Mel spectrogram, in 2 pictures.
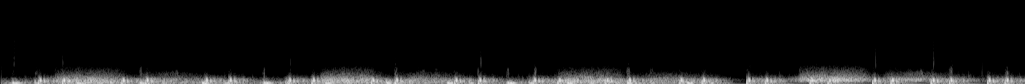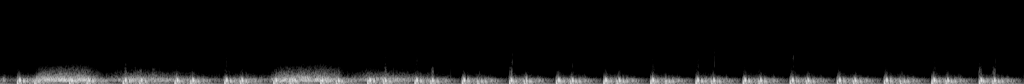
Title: hearing heartbeat and breathing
